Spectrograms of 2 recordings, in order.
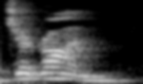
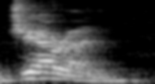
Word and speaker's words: gerund: which of the following sentences contains a gerund okay a i don't know why some people pronounce it jiran i prefer to pronounce it gerund which of the following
